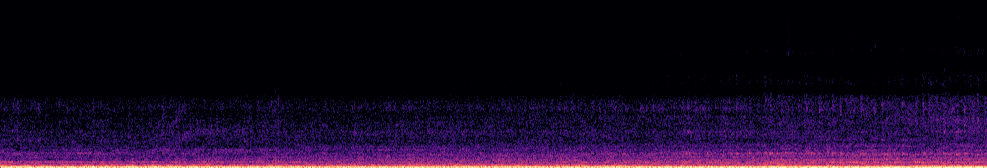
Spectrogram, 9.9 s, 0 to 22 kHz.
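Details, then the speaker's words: 1985 Chevy C10 Silverado, swapped 5.3L LS V8 with 4L60 automatic and dual exhaust exiting through side pipes, heard from outside. A deep, even idle rumble with no misfire or ticking: normal idle. "And it's got the pipes out the side there. Nice rumble to it."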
